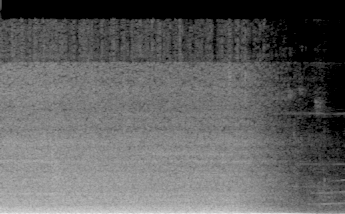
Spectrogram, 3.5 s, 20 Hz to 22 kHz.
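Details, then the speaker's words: OBS truck with a new 1998+ Vortec starter replacing its dragging one, cold-engine restart: a deep rumbling churn under three seconds, typical for this truck cold, then it catches and settles quickly; the starter cranks strongly. "and for this truck on a cold start that's about right it takes a second or a second and a half to actually kick over sometimes longer if it's cold like outside cold"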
